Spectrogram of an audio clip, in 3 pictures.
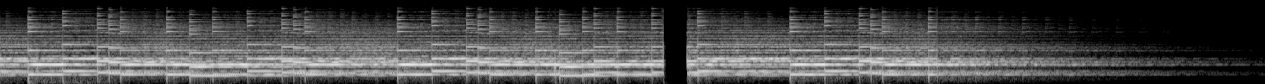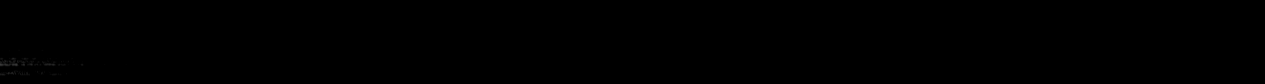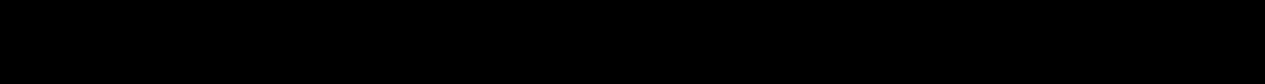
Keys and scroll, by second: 8.8 space, 20.8 space, 23.5 space, 32.5 space, 34.3 space.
